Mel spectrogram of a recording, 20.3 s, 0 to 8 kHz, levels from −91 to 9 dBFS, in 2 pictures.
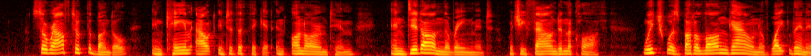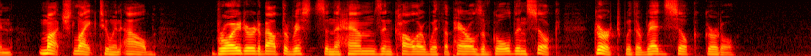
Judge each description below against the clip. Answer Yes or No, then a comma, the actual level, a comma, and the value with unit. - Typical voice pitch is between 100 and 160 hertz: Yes, low, 135 Hz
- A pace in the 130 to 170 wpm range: No, average, 180 wpm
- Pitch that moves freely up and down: No, average, 3.3 semitones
